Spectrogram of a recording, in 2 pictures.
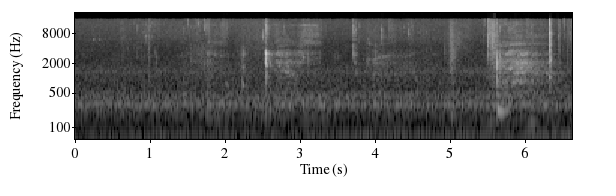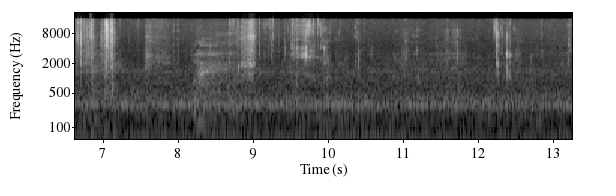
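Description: Close-miked eating: chewing and biting into chicken wings, with a few short crackles and clicks as a plastic fork picks through foil-lined takeout boxes, over a steady low hum.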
